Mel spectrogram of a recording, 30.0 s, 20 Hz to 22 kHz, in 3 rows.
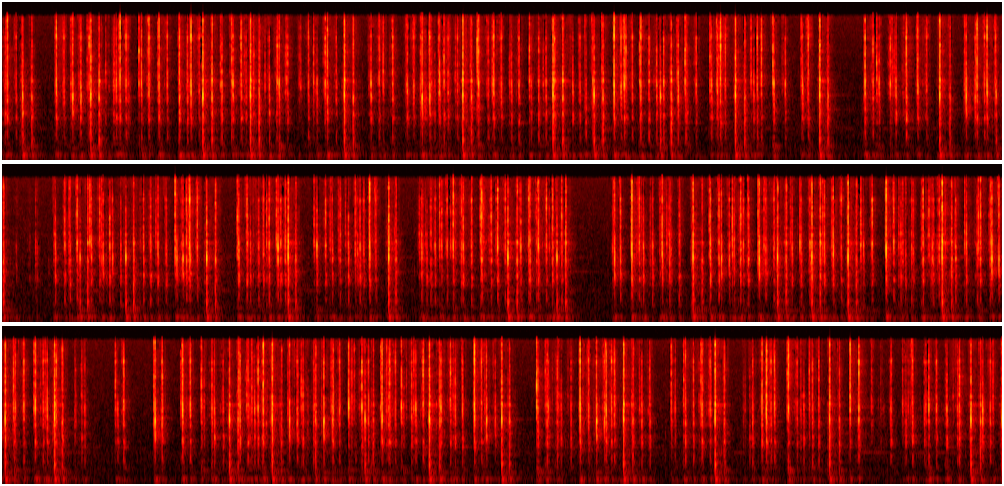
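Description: Fast typing on a GK61 60% mechanical keyboard with Kailh Brown tactile switches and PBT keycaps: a dense, continuous run of keystroke clacks with a few brief pauses, stopping at the end.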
